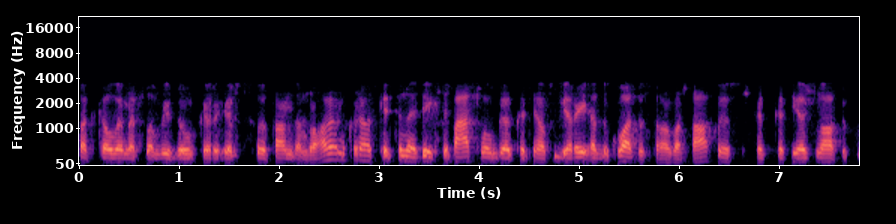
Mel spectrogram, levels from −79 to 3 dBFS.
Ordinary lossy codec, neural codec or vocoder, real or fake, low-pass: MP3, 32 kbps; codec, 16 kHz, 4 kbps, FunCodec, trained on LibriTTS, 50 frames a second; fake; 3.6 kHz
